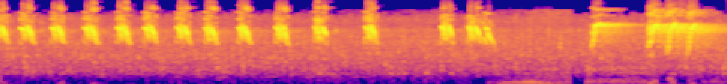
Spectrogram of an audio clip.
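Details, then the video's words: Trotolan, an Indonesian songbird, in a masteran training recording with trickling water in a fierce, harsh shooting style: a fast series of sharp, high ticks, a brief pause, then a loud, harsh, scratchy burst. "Masteran Burung Trotolan Jahat Tembakan Panjang Kasar Ngedur"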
